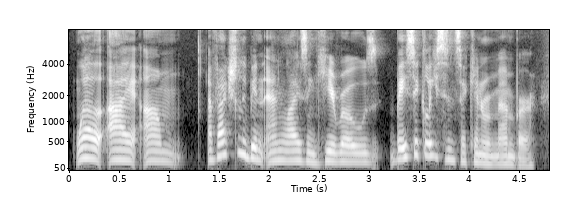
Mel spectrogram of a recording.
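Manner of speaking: put-on a shy boy confessing too much; lightly voiced teen boy, anxious and rushing; nervous young student. A narrator's reading. Narrator voices Midoriya.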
